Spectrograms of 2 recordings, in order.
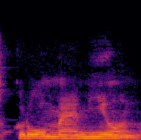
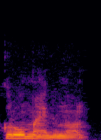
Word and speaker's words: Cro-Magnon: Now, this is pronounced as Cro-Magnon, okay, it is not Cro-Magnon.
